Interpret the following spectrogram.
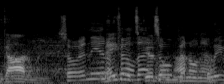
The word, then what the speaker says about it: Godwin: that kick tip julian he just pronounced some goodwin so my knowledge it's always been godwin so in the end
